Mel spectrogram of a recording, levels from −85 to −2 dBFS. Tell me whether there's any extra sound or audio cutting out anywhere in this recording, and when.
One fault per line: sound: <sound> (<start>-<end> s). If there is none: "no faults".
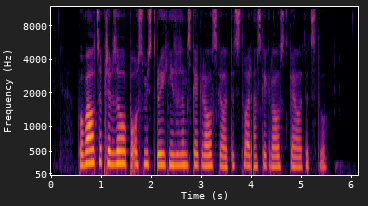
sound: dropout (2.1-2.1 s)
sound: dropout (4.0-4.1 s)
